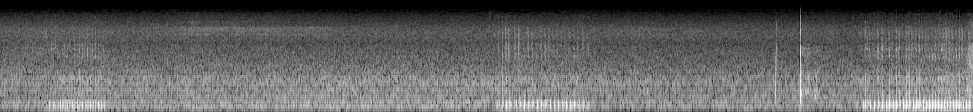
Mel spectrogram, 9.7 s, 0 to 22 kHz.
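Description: Low rough snoring from a sleeping dog, recurring about every four seconds, roughly 14 snores a minute, over quiet room noise.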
